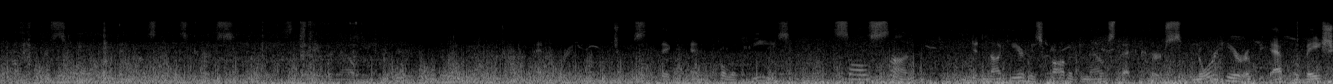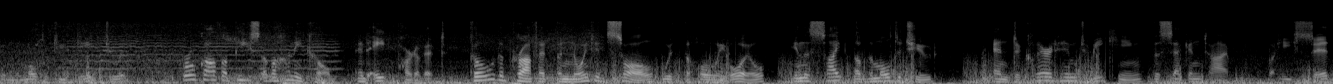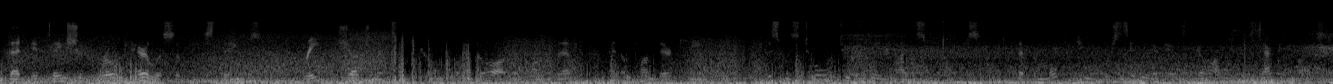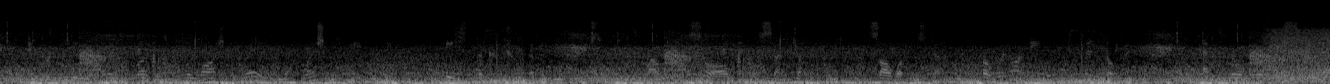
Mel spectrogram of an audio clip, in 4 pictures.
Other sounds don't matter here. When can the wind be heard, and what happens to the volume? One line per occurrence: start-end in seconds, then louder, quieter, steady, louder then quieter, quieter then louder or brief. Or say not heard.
0.0-53.2 steady.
